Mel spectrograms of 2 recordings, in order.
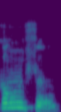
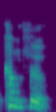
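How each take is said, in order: First: It is pronounced the way Chinese speakers say it. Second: It is pronounced the way Americans say it. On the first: The speaker calls it right. "but in Chinese, it's actually Gong Fu" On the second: The speaker calls it wrong. "like you hear Americans say Kung Fu"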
